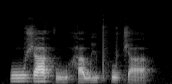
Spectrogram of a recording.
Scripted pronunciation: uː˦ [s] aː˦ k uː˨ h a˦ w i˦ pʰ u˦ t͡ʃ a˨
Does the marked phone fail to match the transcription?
yes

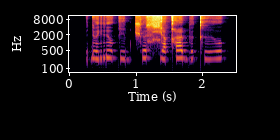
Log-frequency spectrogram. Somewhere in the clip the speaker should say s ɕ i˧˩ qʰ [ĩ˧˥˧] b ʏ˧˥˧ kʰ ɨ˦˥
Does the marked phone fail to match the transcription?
yes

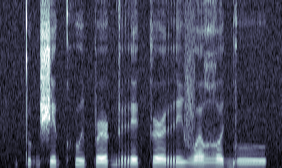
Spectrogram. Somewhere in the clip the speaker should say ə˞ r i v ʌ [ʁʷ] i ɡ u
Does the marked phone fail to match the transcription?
no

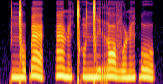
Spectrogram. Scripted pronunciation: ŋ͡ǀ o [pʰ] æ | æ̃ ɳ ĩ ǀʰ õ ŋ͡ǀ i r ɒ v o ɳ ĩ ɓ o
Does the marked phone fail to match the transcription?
yes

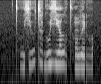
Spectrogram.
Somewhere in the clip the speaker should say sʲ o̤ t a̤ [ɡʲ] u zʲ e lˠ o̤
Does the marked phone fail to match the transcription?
yes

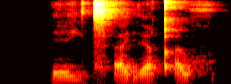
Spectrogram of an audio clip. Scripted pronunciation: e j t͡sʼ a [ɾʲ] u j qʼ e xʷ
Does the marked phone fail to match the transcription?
no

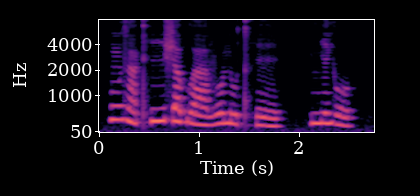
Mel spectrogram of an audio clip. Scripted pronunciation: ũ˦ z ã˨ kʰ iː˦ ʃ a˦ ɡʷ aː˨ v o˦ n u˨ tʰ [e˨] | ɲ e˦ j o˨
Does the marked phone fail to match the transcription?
no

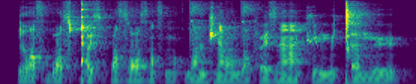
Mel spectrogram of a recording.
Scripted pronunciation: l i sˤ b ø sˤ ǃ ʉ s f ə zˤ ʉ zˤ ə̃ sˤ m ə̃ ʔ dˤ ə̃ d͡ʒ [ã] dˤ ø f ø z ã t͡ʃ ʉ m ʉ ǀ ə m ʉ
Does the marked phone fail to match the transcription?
no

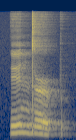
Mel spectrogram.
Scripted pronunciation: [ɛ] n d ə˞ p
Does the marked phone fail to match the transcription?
yes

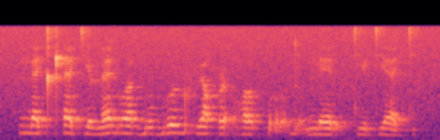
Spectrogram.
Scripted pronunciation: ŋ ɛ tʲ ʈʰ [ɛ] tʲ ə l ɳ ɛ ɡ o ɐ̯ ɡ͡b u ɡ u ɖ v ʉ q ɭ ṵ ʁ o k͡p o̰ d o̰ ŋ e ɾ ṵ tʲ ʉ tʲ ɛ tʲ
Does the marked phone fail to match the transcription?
no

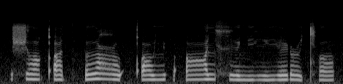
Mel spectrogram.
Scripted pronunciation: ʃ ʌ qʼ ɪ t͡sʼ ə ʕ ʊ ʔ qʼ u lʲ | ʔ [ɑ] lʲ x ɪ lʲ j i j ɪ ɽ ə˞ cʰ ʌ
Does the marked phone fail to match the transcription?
no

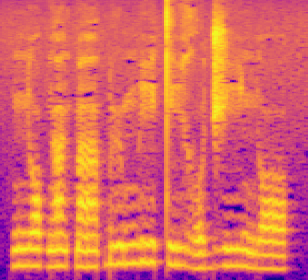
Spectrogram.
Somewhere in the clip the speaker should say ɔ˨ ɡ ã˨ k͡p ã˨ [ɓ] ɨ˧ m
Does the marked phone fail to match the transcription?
no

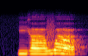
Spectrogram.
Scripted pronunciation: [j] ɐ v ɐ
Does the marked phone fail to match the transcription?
no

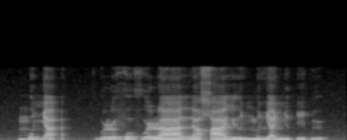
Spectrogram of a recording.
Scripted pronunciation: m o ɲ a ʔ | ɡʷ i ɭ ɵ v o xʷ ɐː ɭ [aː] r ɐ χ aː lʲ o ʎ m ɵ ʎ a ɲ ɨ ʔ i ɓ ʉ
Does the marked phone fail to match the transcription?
no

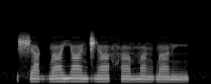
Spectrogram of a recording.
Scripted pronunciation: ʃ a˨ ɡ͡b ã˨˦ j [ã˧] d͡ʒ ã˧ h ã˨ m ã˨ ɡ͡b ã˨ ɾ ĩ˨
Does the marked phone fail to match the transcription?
no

